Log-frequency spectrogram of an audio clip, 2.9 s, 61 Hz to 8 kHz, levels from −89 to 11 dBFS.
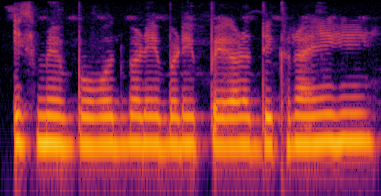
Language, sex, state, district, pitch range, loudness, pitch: Hindi, female, Madhya Pradesh, Bhopal, 215-225 Hz, -14 LUFS, 220 Hz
